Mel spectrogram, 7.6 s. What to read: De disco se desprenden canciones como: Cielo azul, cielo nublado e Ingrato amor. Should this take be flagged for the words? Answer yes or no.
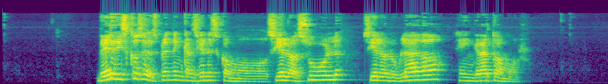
no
